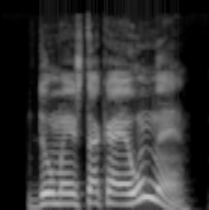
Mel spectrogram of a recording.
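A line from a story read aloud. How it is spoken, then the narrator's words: Exclaimed, clever girl. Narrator (Russian): воскликнула умница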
